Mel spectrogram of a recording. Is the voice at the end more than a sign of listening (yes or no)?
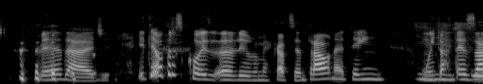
no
